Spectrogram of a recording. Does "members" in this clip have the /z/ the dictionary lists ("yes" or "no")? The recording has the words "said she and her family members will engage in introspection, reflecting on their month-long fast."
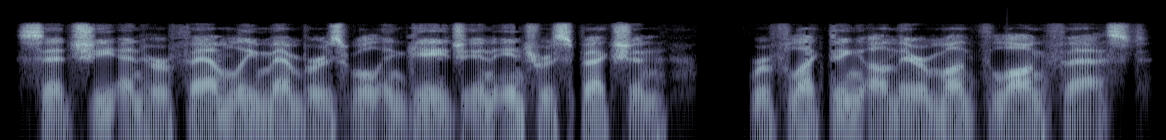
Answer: yes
